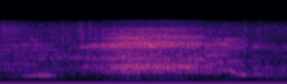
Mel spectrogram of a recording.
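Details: Howler monkey calling from above, hidden from view, heard nearby: a short low moan opens, then a coarse roaring swell rises to a peak and fades.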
